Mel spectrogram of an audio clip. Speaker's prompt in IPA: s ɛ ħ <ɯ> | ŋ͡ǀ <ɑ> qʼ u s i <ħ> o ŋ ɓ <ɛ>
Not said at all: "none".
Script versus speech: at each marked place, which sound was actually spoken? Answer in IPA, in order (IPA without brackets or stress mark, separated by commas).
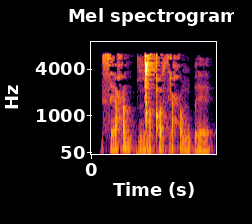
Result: ɯ, ʌ, ħ, ɛ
